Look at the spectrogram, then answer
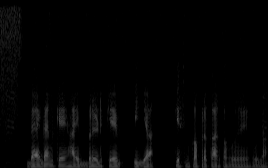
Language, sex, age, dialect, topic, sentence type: Bhojpuri, male, 18-24, Western, agriculture, question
